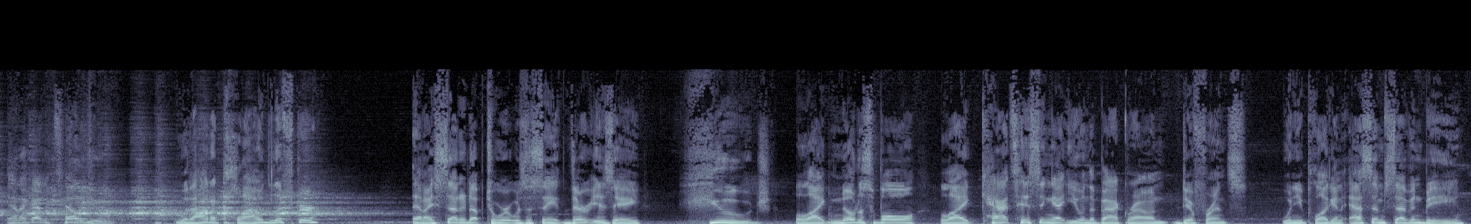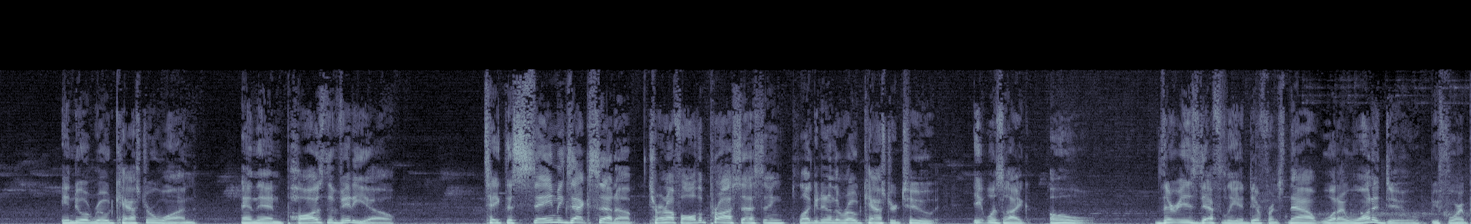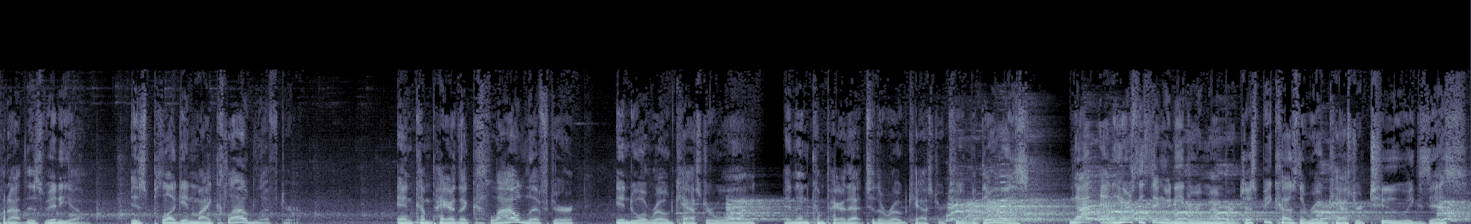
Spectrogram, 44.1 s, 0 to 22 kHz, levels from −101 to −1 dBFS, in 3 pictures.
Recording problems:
animal sounds; loud; throughout; 3 dB below the speech

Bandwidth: 15 kHz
